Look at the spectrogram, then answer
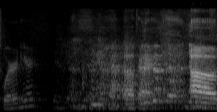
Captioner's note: laughter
